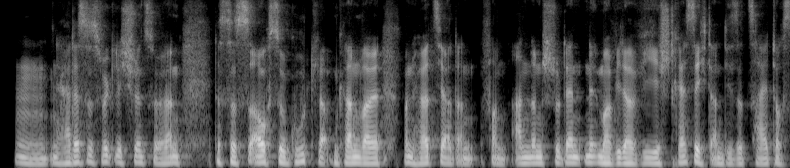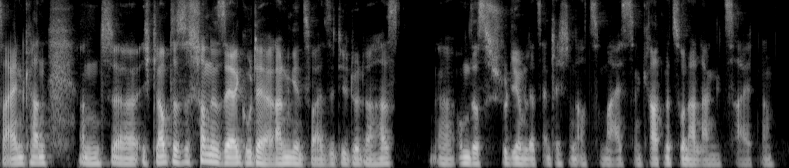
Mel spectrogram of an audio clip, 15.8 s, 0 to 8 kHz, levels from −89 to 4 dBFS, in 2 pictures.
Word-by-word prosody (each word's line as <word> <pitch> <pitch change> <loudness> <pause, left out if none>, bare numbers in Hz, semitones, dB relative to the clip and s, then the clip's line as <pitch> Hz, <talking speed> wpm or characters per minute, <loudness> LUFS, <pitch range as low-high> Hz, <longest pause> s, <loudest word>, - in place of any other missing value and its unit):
Mhm, 85 -5 -3
ja, 100 +1 -1
das 110 +1 +2
ist 115 - -3
wirklich 110 -3 -1
schön 110 -2 0
zu 100 -4 -4
hören, 100 +2 +1 0.3
dass - - -4
das - - +2
auch 110 0 +6
so 110 -4 +2
gut 115 +7 -3
klappen - - -3
kann, 100 +1 +4
weil 95 -1 +5 0.2
man 105 -5 0
hört's 100 +2 +2
ja 95 -3 +2
dann 90 -1 -4
von 90 -6 -5
anderen 100 +1 +2
Studenten 100 +1 +1
immer 105 -4 +3
wieder, 95 -3 +3
wie 95 -1 +1
stressig 105 +2 0
dann 90 +1 -2
diese 90 0 -5
Zeit 90 0 -3
doch - - -1
sein 90 +4 0
kann. 100 -1 +1 0.3
Und, 90 -1 -3
äh, 90 -3 +1
ich 100 -3 -6
glaube, 110 +1 +3
das 115 -2 +1
ist 110 -2 -2
schon 135 - +3
'ne 120 - +5
sehr 100 -1 +6
gute 100 0 +2
Herangehensweise, 85 -1 0
die 90 - -5
du 85 - -2
da 80 -1 -5
hast, 90 +1 -4 0.3
äh, 95 - -12
um 90 +3 -2
das 90 - 0
Studium 95 -3 -2
letztendlich 85 +1 -8
dann 85 - -9
auch 85 - -12
zu 85 - -14
meistern, 80 +1 -9
gerade 90 +1 -2
mit 90 - -3
so 90 - -5
'ner 80 -2 -1
langen 80 +1 -10
Zeit, - - -12
ne? 80 0 -16
95 Hz, 245 wpm, -22 LUFS, 85-100 Hz, 0.3 s, auch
